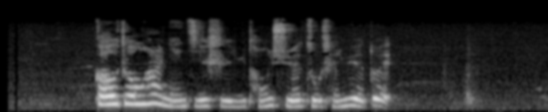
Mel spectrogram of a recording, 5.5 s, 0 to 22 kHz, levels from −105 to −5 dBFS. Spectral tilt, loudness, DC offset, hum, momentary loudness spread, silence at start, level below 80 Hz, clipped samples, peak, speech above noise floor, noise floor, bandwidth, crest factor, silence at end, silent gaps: -4.5 dB/octave; -28 LUFS; under 0.1%; none; 14 LU; 0.95 s; -90 dBFS; under 0.1%; -12 dBFS; 45 dB; -72 dBFS; 11 kHz; 18 dB; 1.6 s; none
